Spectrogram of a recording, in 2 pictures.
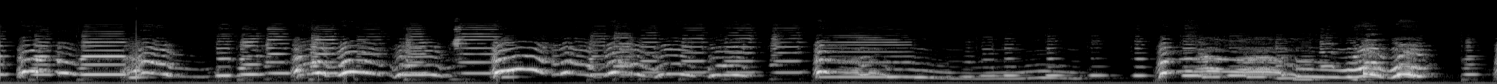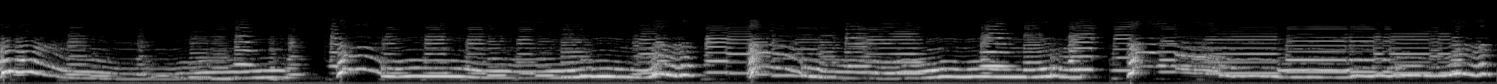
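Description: A dog howling along to a clarinet being played, its pitch sliding up and down over the clarinet's held notes.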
